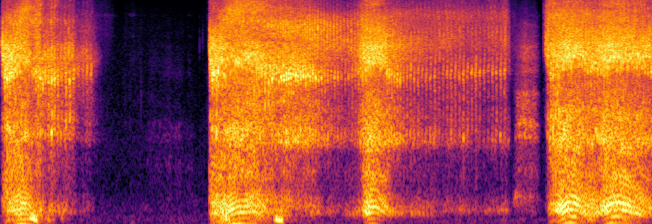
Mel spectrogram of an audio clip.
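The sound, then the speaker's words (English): A voice imitates a chainsaw being started and running, making loud, raspy, buzzing bursts: one short burst, a second of silence, then a long revving stretch broken by a brief catch. “But sure enough, he got the chainsaw and he started it.”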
